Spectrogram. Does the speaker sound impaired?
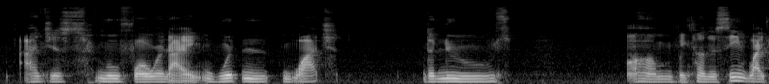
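Yes: cleft lip and palate; congenital cleft lip and palate, surgically repaired; voice a little raspy early in the morning; cleft lip and palate partly affects how speech sounds.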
